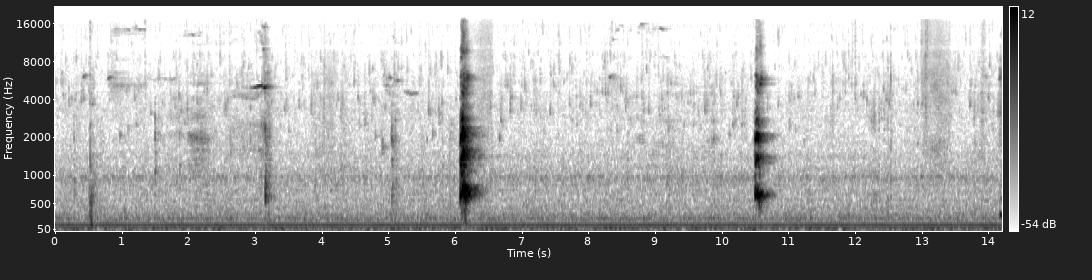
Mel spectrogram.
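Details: Pembroke Welsh Corgi Remington tries greeting a new friend beneath the Christmas tree. Faint scattered yips are followed by two strong, short barks about four seconds apart, with long quiet gaps and a low background hum indoors.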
